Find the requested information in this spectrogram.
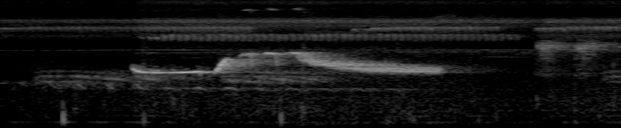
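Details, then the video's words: Large wren-babbler (Turdinus macrodactylus) in Malaysia gives one long, pure whistle that holds level, jumps higher, then slides slowly down over about two seconds, over a steady high insect drone. "Large Wren-Babbler"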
